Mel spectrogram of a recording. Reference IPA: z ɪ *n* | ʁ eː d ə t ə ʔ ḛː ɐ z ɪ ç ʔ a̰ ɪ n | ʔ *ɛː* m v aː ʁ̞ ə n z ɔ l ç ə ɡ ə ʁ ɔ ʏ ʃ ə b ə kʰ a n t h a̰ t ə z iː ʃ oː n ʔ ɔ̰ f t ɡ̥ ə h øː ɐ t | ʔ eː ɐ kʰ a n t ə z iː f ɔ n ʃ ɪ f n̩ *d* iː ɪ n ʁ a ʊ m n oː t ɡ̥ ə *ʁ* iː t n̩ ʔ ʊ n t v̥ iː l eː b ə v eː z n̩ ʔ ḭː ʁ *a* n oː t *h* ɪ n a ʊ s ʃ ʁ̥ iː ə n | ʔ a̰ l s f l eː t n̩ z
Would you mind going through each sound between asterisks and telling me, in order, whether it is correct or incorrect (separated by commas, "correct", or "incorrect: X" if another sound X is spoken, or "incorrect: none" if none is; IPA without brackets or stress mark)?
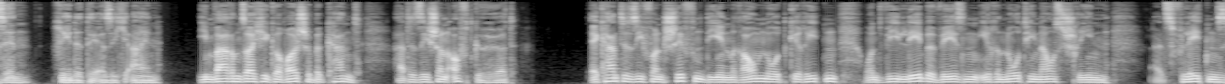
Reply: correct, incorrect: iː, correct, correct, incorrect: ə, correct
